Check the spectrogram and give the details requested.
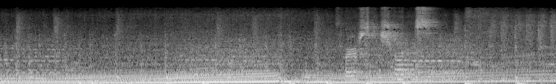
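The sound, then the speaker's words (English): A motorcycle engine revs loudly, its pitch climbing steadily as it accelerates, then shifts and keeps roaring as the bike speeds off. “I love a woman with a motorcycle. Get on. A bike is always my first choice.”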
